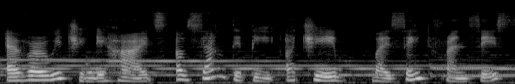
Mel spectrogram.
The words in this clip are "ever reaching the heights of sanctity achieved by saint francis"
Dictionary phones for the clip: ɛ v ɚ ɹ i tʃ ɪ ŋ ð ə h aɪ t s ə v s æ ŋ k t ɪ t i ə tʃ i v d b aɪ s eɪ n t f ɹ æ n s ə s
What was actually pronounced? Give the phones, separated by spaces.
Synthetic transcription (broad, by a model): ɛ v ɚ w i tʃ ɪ ŋ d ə h aɪ t s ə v s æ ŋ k t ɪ t i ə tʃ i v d b aɪ s eɪ n t f ɹ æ n s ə s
